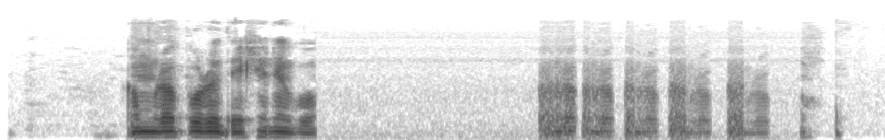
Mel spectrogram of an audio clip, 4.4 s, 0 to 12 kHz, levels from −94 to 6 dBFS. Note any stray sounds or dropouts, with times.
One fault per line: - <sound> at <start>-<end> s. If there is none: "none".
- laugh at 2.7-3.9 s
